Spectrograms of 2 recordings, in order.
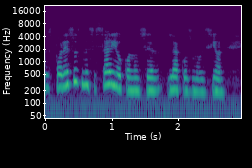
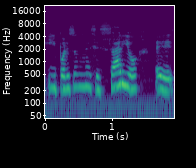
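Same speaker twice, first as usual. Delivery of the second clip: normal talking voice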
